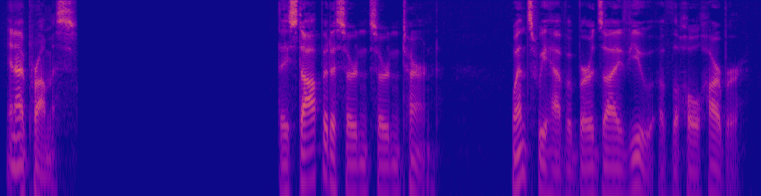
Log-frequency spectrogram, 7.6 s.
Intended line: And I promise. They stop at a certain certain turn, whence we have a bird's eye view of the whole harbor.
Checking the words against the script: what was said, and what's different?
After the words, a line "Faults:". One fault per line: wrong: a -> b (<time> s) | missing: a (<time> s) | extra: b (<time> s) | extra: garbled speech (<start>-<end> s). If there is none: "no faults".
And I promise. They stop at a certain certain turn, whence we have a bird's eye view of the whole harbor.
Faults:
no faults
